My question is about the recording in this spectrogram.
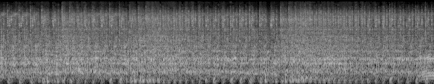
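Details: Start and idle after the dealership issues were resolved: the engine catches and settles into a steady, even idle with regular firing pulses under some hiss, sounding healthy and smooth.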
